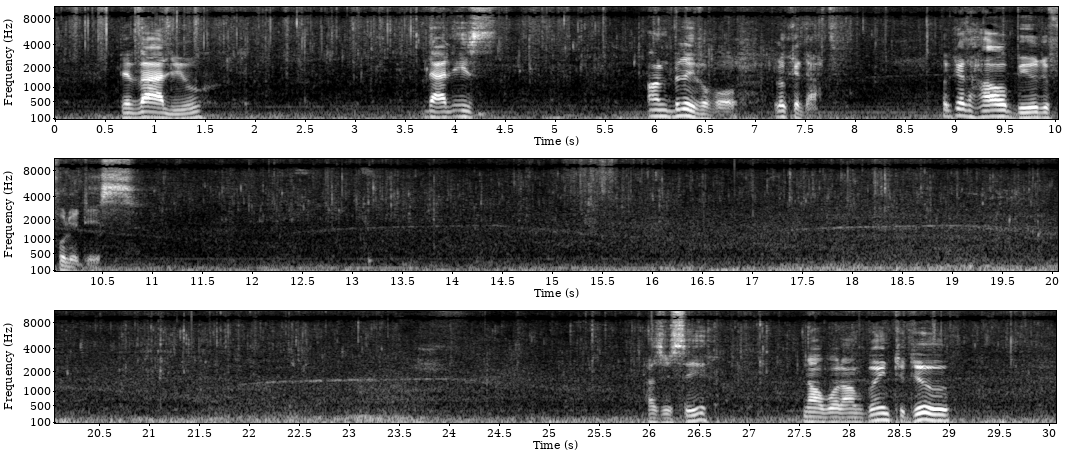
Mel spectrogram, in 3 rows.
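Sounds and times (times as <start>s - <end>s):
low rumble with watery hiss: 0.0s - 30.0s.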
